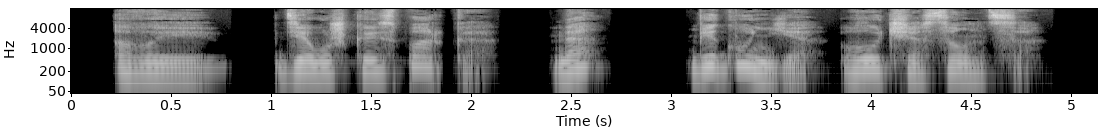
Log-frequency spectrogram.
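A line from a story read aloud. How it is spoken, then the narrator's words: Uncertain, hesitant. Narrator (Russian): Арсений как-то неуверенно произнес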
